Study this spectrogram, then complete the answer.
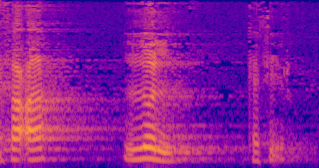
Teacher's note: The waw will not be pronounced, but it will be written. In English we can say that the long vowel will convert to a short vowel.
